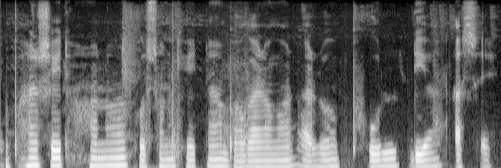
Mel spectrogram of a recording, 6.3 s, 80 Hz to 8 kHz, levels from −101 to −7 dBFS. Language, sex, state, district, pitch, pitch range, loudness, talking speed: Assamese, male, Assam, Sonitpur, 120 Hz, 110-130 Hz, -18 LUFS, 105 wpm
